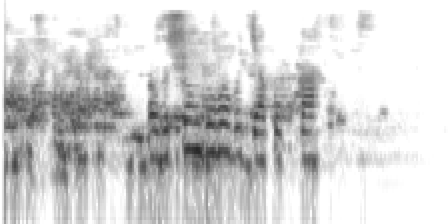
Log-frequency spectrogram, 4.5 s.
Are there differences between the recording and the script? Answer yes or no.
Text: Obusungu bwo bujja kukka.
no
